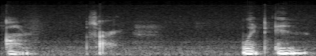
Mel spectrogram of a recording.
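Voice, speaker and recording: A woman reading a storybook in a soft, breathy ASMR whisper, with a soothing, unhurried manner and casual delivery. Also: low-pitched, level tone. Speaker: ASMR bedtime story reader.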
